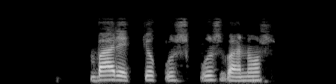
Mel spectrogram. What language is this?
Matsés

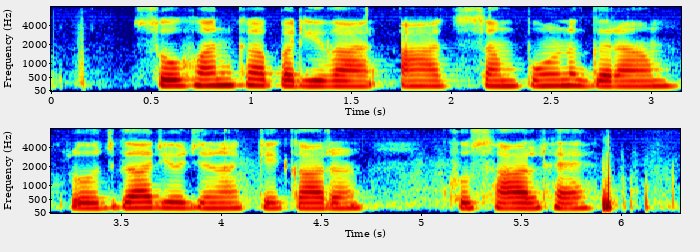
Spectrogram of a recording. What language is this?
Hindi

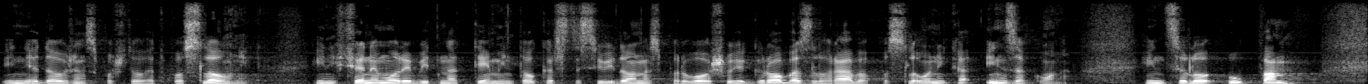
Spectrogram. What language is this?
Slovenian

